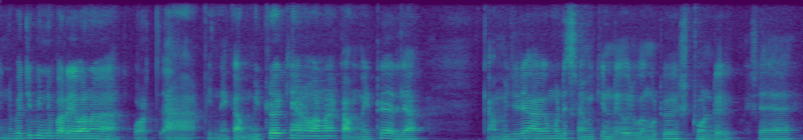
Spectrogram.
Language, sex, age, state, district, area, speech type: Malayalam, male, 18-30, Kerala, Palakkad, rural, spontaneous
